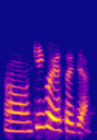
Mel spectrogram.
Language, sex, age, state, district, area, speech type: Assamese, female, 30-45, Assam, Tinsukia, urban, conversation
